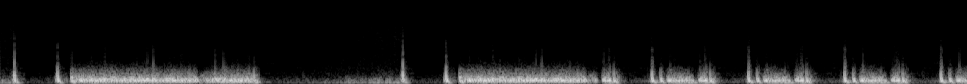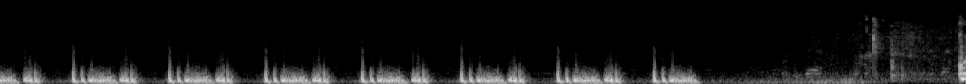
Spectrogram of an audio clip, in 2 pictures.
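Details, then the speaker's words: Simulated mitral stenosis with all findings (loud S1, opening snap, mid-diastolic murmur, presystolic accentuation), slowed as if the heart rate were 15/min and then gradually speeding up. "كمان زيادة في التأكيد هنسمع حالة تانية فيها كل الفايندنجز دي بس بالسرعة البطيئة كما لو كانت الهارت ريت 15 في الدقيقة، وبعدين هتزيد بالتدريج."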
